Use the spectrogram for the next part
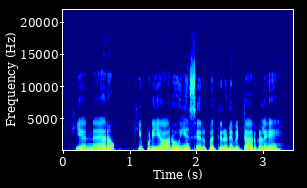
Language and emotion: Tamil, sad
